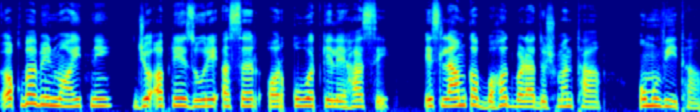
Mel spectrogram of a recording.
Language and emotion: Urdu, neutral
